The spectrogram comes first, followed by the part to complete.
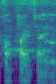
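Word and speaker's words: apartheid: ever said and have you heard a South African ever say apart. No apartite is what they say.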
